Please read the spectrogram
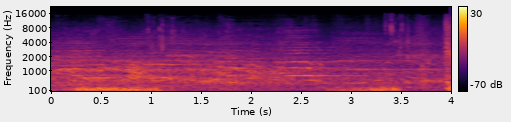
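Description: Murmur of voices and crowd in a large sports hall, with faint distant speech and a low rumble early on.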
